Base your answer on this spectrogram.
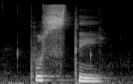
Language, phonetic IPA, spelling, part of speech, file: Ukrainian, [pʊˈstɪi̯], пустий, adjective, Uk-пустий.ogg
- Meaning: 1. empty 2. hollow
